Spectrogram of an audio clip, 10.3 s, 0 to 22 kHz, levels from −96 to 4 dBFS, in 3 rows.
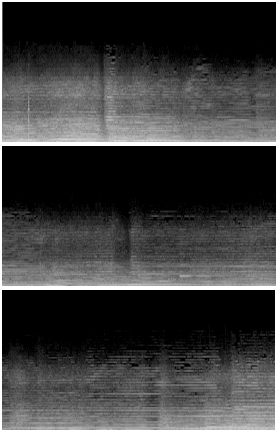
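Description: A level change between 8.92 and 9.78 s is applied in discrete jumps rather than a continuous ramp, producing zipper noise. The gain moves through roughly 10 dB in about fifty steps per second, each landing abruptly on the waveform. Every jump leaves a tiny click, so for that stretch a fast, buzzy ticking rides on the sound.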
